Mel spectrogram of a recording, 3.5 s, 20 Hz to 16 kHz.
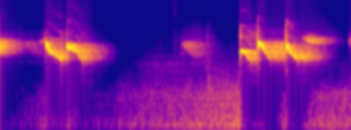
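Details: Male white-eye (mata puteh) in opening song, 31 December 2021: two short, very high twittering bursts of slurred whistles with a soft rustling gap between them.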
